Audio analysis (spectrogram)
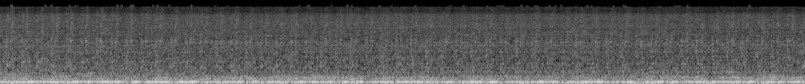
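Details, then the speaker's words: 6.0 V8 swapped Cateye truck at idle just after BTR Truck Norris cam swap: loud sharp knock repeating with engine beat over the rumble, first suspected rod knock, traced to failed lifter. "so when we first started the truck up after the cam swap we had some really loud noise"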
